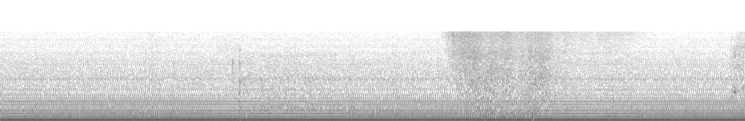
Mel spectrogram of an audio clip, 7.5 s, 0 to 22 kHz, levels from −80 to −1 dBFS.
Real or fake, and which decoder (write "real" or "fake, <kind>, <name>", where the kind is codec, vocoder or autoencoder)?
real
